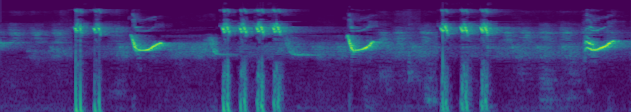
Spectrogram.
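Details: Kolibri ninja sunbird, vigorous mimicry song used to stimulate silent birds. Sharp high upslurred chirps alternate with short bursts of quick rattling clicks, repeating about every second.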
